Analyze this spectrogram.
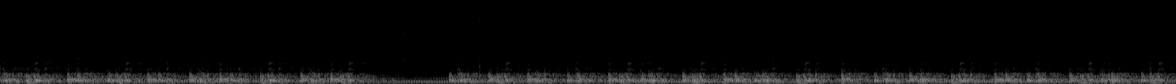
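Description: Footsteps thud quickly and steadily on a wooden floor.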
